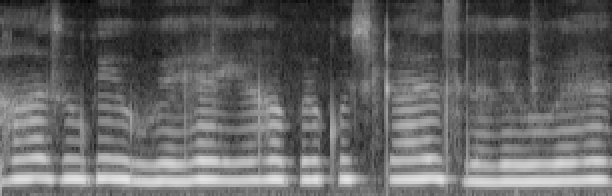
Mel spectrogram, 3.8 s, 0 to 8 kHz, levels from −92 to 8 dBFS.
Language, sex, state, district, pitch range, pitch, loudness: Hindi, female, Bihar, Patna, 255-280 Hz, 275 Hz, -12 LUFS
